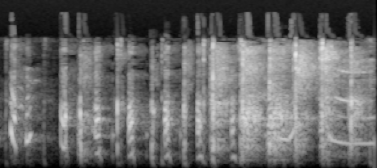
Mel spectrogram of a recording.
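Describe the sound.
Someone at home claps and taps their hands together in quick, uneven bursts, a brief and lively run of sharp slaps at moderate loudness.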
